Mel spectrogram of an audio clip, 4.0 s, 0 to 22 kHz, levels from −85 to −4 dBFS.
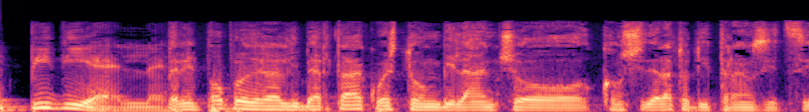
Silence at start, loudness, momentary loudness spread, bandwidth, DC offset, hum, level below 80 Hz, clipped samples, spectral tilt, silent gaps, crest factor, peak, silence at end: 0 s; -12 LUFS; 4 LU; 10.5 kHz; under 0.1%; none; -28 dBFS; under 0.1%; -5 dB/octave; none; 12 dB; 0 dBFS; 0 s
